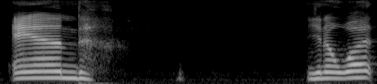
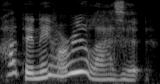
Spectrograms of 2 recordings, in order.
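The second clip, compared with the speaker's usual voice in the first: mock innocent Karen; 9 semitones higher than usual. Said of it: "She said".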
